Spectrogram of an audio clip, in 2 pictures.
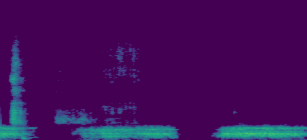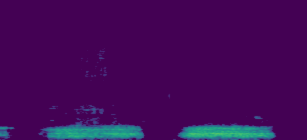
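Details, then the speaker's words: Teaching clip for EMT training: repeated breaths with fine, crisp crackling like Rice Krispies; fine crackles demonstrating lung sounds. "the next one this is fine crackles kind of sounds like Rice Krispies"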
